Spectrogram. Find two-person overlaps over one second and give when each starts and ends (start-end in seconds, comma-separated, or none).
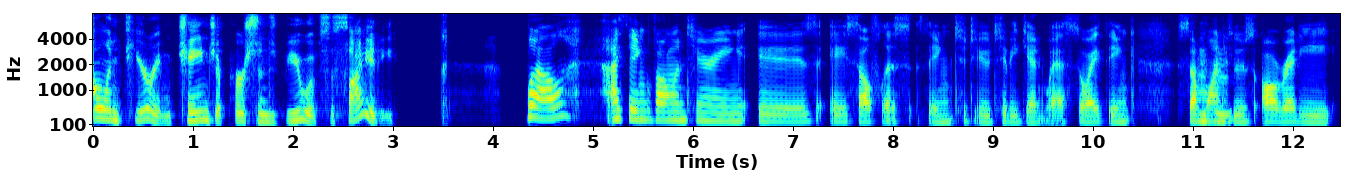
none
